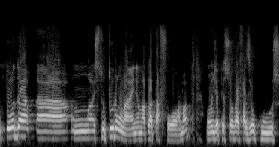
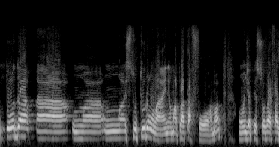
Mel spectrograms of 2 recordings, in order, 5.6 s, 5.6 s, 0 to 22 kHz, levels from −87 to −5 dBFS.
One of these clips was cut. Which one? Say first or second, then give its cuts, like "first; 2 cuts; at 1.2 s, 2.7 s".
first; 1 cut; at 1.4 s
